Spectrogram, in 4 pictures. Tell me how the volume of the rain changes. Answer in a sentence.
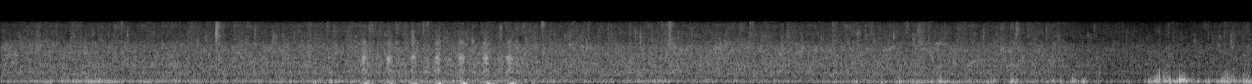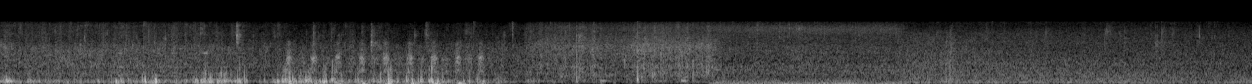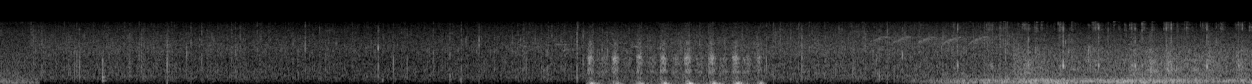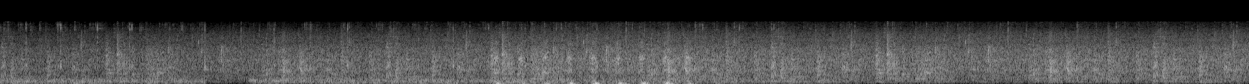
The loudness of the rain goes down, then up.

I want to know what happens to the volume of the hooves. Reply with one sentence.
The volume of the hooves goes down.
